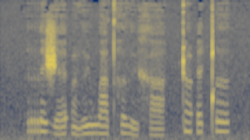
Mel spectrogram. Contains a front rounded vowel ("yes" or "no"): yes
